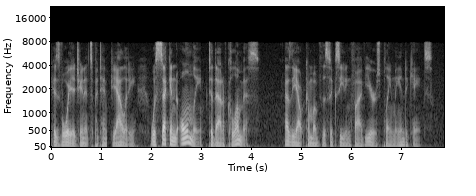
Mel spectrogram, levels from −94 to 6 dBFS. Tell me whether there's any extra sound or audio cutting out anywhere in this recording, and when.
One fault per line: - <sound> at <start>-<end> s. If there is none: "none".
- dropout at 1.1-1.2 s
